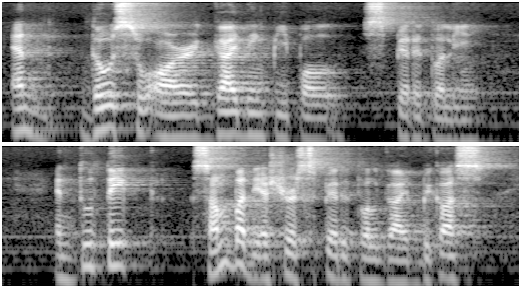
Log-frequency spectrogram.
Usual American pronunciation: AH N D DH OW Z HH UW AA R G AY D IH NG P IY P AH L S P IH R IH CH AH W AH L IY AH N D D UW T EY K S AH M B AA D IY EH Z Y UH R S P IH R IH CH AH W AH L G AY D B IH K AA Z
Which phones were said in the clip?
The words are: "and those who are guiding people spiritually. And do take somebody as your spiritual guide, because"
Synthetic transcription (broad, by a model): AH N D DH OW S HH UW AA R G AY D IH NG P IY P AH L S P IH R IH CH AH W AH L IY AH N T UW T EY K S AH M B AA D IY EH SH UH R S P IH R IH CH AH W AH L G AY D B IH K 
